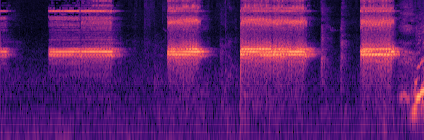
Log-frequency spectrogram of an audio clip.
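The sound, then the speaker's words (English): A loud, piercing electronic alarm from a wearable device, set off with its base alarm button as it is put in water, beeps in four long pulses, a sharp high-pitched tone with brief gaps between bursts, with no talking. “Yeah, this is the base button with the alarm. Okay, I'm gonna put it in the water. This is gonna be loud as shit.”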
